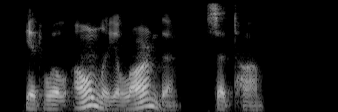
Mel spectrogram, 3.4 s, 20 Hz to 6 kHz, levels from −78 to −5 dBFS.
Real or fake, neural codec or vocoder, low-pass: real; none; 5.4 kHz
